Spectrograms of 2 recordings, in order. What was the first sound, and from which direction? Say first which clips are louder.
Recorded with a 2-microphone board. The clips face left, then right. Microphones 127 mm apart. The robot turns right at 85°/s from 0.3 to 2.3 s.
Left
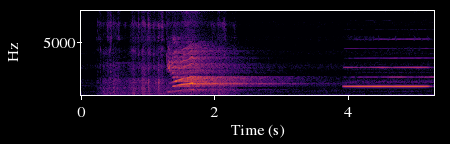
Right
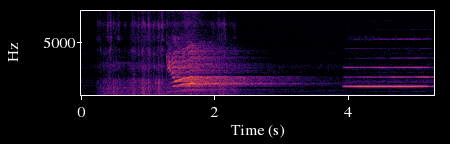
A shout: left 1 dB; 130° left.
